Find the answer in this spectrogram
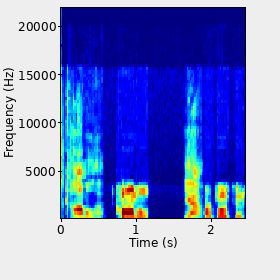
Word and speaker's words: Kamala: don't you pronounce her name right? It's Kamala.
